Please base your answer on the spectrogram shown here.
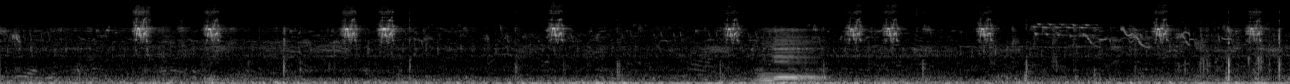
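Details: Common myna song mixing sharp chirps repeated every second or so with a brief throaty gurgling phrase midway and a quick twittering run near the end. A low background rumble continues throughout.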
